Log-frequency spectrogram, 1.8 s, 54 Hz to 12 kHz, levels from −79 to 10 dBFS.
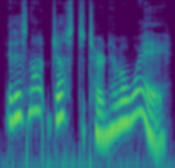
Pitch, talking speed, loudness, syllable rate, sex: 235 Hz, 275 wpm, -15 LUFS, 5.6 syllables/s, female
